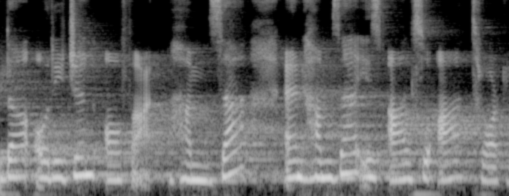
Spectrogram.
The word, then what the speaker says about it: Hamza: Hamza is pronounced from the bottom part of the throat.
